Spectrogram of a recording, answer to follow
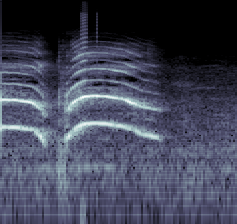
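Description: A woman loudly imitating a crow's caw: two drawn-out calls that rise and fall in pitch, the second longer.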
